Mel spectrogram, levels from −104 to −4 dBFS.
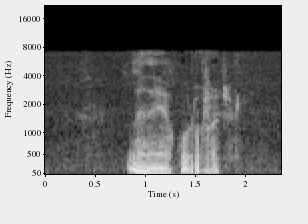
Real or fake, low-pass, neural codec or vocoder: fake; 7.2 kHz; vocoder, 22.05 kHz, 80 mel bands, WaveNeXt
